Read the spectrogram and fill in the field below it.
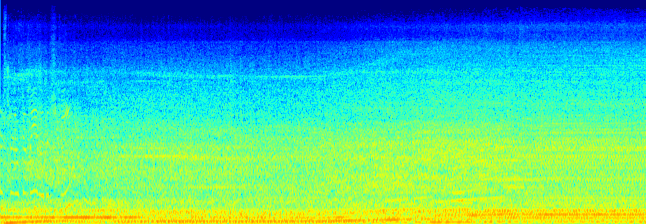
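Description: A heavy diesel engine rumbles loudly and steadily close by.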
